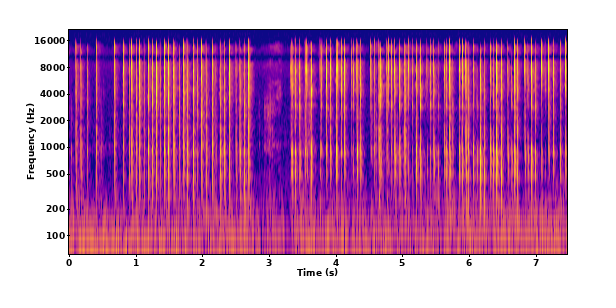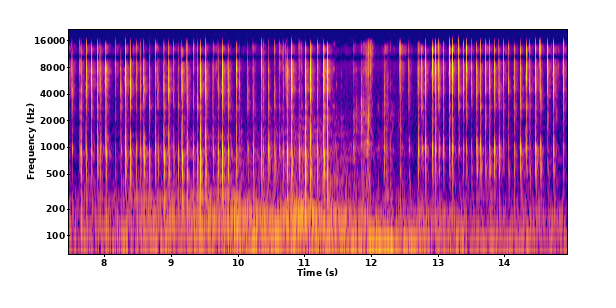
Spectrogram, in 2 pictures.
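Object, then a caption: Plastic paddle hairbrush. Long nails tap and scratch across the plastic back and handle of a handheld purple plastic paddle hairbrush with a liquid-glitter back panel as it is turned in the hands. The result is a dense run of quick, dry, clicking taps mixed with soft scraping, with a brief pause near the three-second mark before the tapping resumes.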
